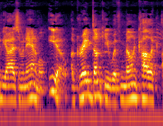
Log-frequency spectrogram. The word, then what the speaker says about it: EO: It's called EO. Letter E, letter O, EO. – Mm-hmm. – It's about a donkey. – Oh, that's fun. – Yeah. – So it's pronounced EO.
